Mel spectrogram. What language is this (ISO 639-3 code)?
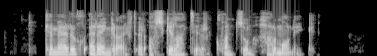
cym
